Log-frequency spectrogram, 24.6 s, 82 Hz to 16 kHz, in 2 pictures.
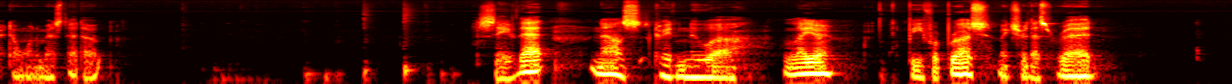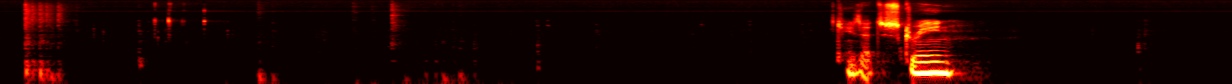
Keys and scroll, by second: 3.1 ctrl+s, 3.5 space, 4.3 ctrl+s.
